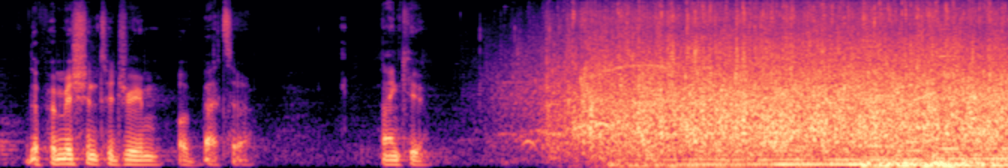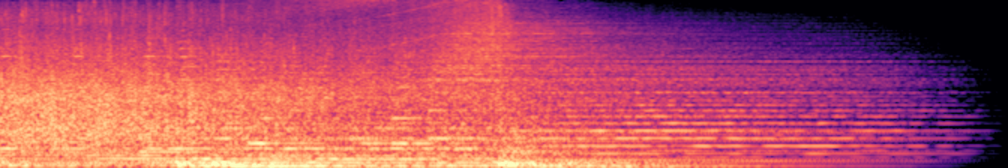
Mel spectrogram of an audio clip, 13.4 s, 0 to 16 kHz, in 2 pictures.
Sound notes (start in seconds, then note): 3.2 audience applauding; 4.0 dramatic orchestral music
